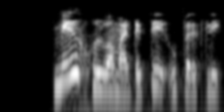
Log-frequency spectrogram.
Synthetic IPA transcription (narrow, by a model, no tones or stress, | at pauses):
meːlkʰolʋamaʈet̪eʔupəɾklik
